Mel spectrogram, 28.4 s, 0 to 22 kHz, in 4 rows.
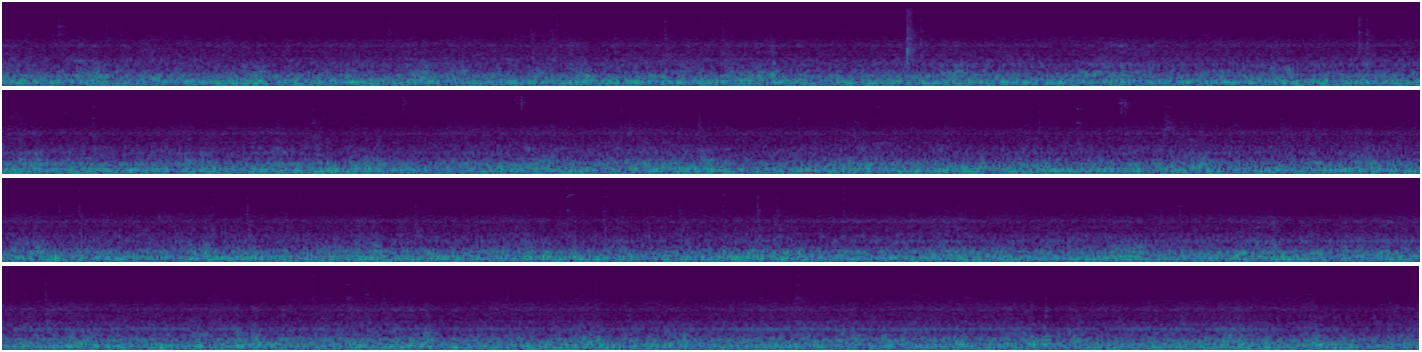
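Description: Tobu 100 series Spacia limited-express train running, heard from inside the passenger car: a steady rumble of wheels on rail with a faint steady hum, the hum a little stronger in the last third. A single sharp click about four and a half seconds in.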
